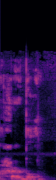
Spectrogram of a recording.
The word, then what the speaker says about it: herbal: The diet, the normal, and then the herbal. Herbal. There's an H in there. Yeah, I know. is the H silent? Yes.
